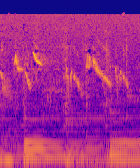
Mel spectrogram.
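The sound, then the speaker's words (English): A bird in the sky calls repeatedly in short, high, downward-sweeping cries, each a fraction of a second long, over a steady low droning hum of musical tones. “In the sky, a bird was heard to cry.”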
